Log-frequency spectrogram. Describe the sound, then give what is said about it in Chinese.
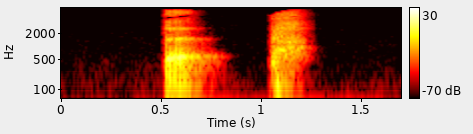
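A person burps twice in a body-exercise practice session where burping is treated as expelling air. The first burp is slightly longer and fuller, and a short pause separates it from the second. Both are loud and stand alone against silence. “刚才我讲了，看我打嗝吧”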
